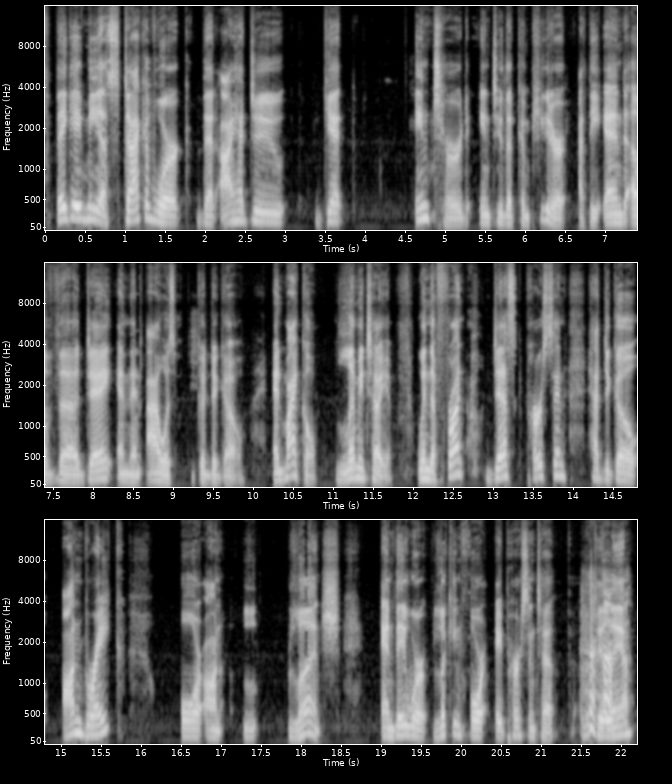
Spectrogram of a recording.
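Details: Adult man who stutters and has had over two decades of speech therapy; finding: stuttering.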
